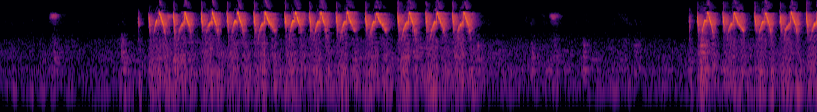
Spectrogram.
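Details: Hand-reared Sunda bush warbler in a cage, about eight months old and in breeding condition, giving morning song: a three-second rush of high, buzzy, rapidly repeated notes, a gap with isolated chips, then another burst.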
